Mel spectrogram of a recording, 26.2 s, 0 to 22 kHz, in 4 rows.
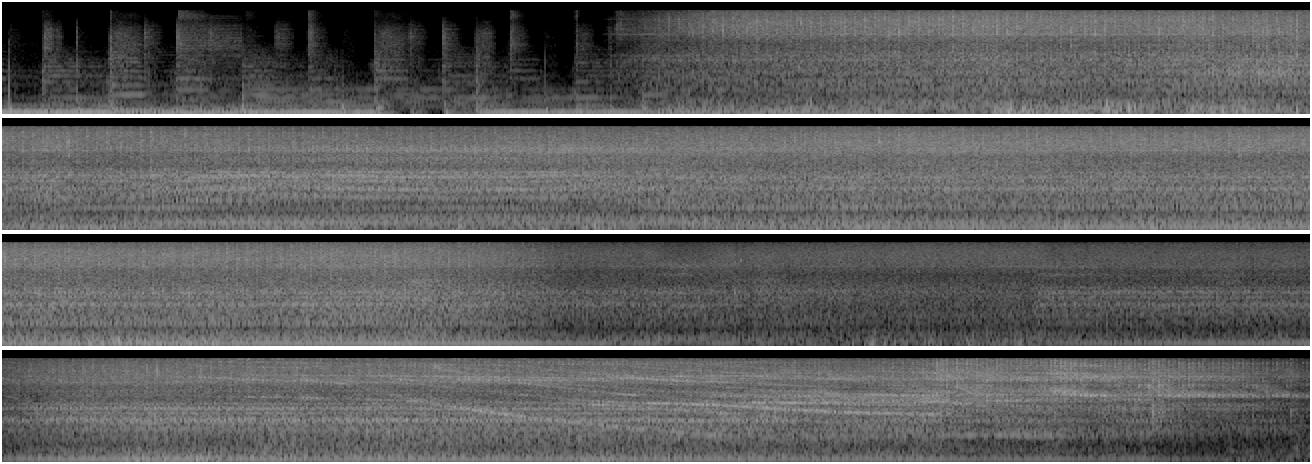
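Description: Guitar music for the first few seconds, then a Tormach 1100M CNC mill cutting an aluminum plate: the spindle runs with a steady hum under a loud hiss of cutting. The cutting sound drops away about 16 seconds in and comes back about 4 seconds later.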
